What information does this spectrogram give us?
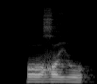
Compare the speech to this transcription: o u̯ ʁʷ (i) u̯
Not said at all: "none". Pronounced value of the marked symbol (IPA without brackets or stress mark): i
